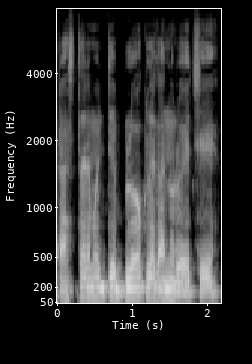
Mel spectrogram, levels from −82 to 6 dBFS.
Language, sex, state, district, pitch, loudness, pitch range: Bengali, male, Assam, Hailakandi, 90 Hz, -14 LUFS, 80-100 Hz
